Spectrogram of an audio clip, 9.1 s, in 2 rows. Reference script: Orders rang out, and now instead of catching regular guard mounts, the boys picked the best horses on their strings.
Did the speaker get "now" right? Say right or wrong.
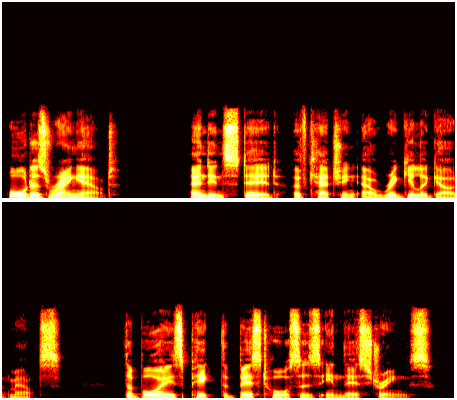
wrong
